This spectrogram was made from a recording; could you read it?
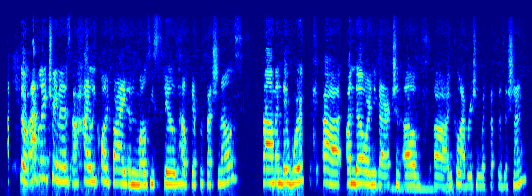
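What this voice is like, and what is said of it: Trinidad and Tobago accent. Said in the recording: “I'm originally from Trinidad and Tobago, hence the glorious accent that will come out of my mouth too often”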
